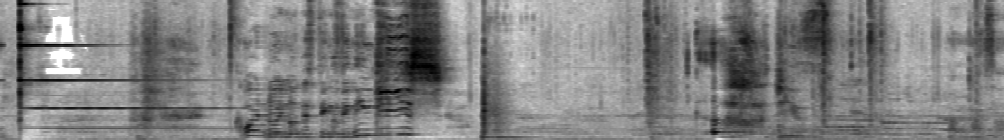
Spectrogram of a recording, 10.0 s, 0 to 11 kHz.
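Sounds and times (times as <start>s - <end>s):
desk service bell ringing: 0.0s - 2.9s.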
